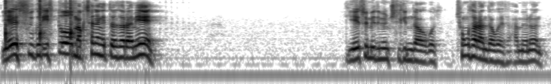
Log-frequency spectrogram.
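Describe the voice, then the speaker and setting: At a Sunday church service, a male pastor with a high-sitting voice preaches at a moderate pace with long pauses, over a little hiss or hum. He asks his congregation pointed questions, his lines ranging from emphatic to softly hushed.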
